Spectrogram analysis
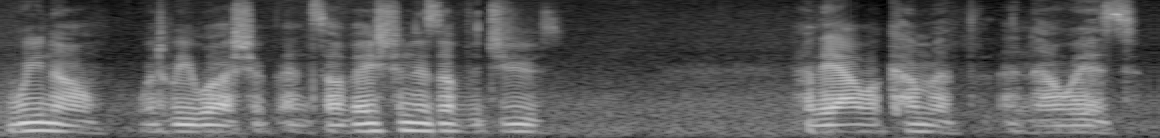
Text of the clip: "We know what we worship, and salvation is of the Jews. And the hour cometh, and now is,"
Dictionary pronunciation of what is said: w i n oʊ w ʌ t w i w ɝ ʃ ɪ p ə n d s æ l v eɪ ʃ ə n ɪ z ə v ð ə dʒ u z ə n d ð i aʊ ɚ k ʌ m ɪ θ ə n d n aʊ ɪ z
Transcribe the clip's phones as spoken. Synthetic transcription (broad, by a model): w i n oʊ w ʌ t w i w ɝ ʃ ɪ p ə n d s æ l v eɪ ʃ ə n ɪ z ə v ð ə dʒ u z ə n ð i aʊ ɚ k ʌ m ɪ θ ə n n aʊ ɪ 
